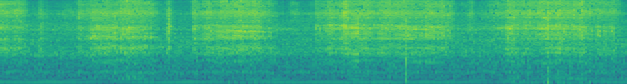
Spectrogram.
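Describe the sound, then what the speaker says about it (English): Peeling cuts on a wood lathe strip wood from a turned wine bottle blank, giving a steady rasping scrape in repeated strokes over the lathe's constant hum, close and loud. "Anytime you've got to remove a lot of wood quick, those peeling cuts are"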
